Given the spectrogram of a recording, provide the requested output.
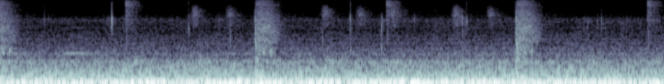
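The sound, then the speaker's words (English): A bus idles with a steady, heavy low engine rumble that doesn't change, broken by two brief airy hisses. No one speaks. “Okay, now what's wrong with this bus? Just sitting here.”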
